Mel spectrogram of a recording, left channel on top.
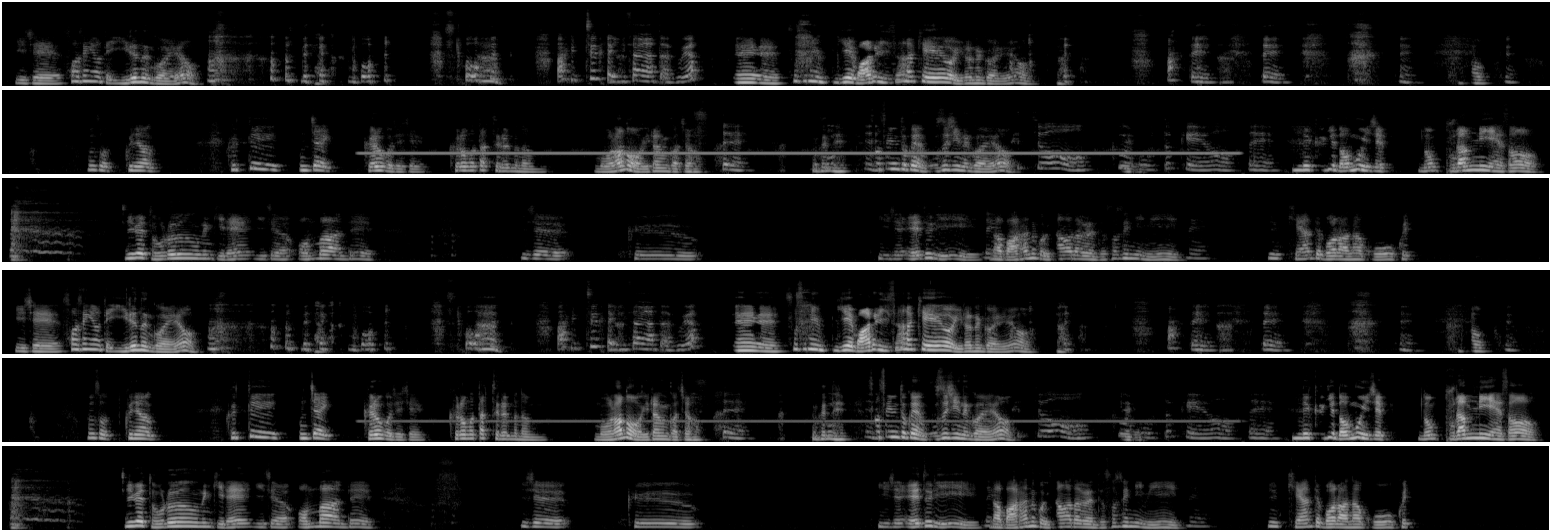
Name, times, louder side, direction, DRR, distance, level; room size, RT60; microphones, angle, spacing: voice 1, 0.1-2.0 4.8-5.0 7.3-10.3 14.7-14.8 16.3-17.0 17.7-18.8 19.1-19.7 20.0-20.9 21.4-22.7 23.7-23.9 24.3-25.6 26.7-26.8 28.4-29.3 29.6-30.8 32.2-34.7 35.4-35.5 36.2-36.6 37.3-37.9 39.7-42.7 43.6-45.0, right 3 dB, 40° right, 0.3 m, -28 dB
voice 2, 2.0-3.9 4.3-5.0 5.3-7.0 7.9-8.1 10.6-10.7 11.3-14.7 15.0-15.4 17.4-17.8 22.4-23.3 23.6-23.8 24.1-24.3 25.6-28.6 31.0-31.9 37.1-37.2 40.8-41.0 42.8-43.0, left 2 dB, 55° left, 0.9 m, -42 dB
sound 1, 19.0-27.9, left 10 dB, 30° left, 0.4 m, -42 dB
2.5 x 2.3 x 2.6 m
head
